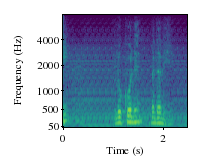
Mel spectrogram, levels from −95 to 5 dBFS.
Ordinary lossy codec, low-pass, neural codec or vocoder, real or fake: none; none; codec, 16 kHz, 0.4 kbps, LongCat-Audio-Codec; fake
